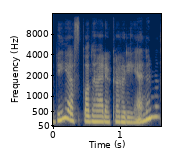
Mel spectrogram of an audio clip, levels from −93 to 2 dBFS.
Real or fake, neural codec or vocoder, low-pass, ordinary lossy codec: fake; codec, 44.1 kHz, 2.6 kbps, SNAC; 14.4 kHz; AAC, 96 kbps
